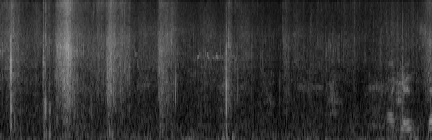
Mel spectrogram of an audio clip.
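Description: Footsteps crunching through a thick layer of dry fallen leaves, about two steps a second, growing fainter after the first couple of seconds.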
